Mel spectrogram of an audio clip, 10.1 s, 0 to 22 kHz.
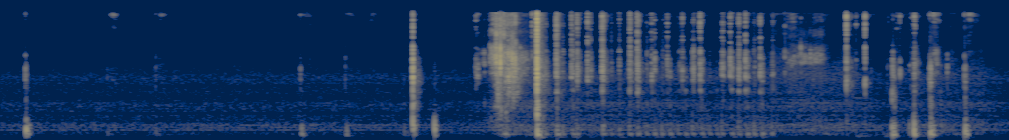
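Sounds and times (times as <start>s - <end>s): computer keyboard typing: 5.4s - 9.4s.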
